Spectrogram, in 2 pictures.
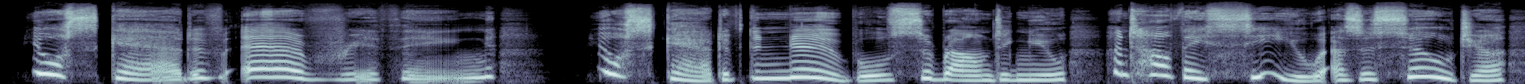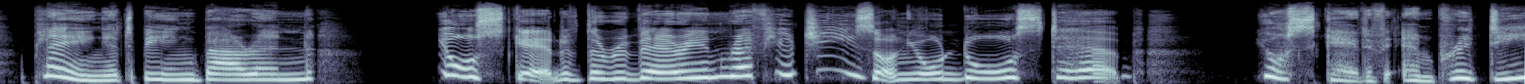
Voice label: Female Expressive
